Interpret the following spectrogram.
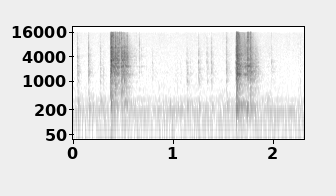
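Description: Two sharp plastic clicks about a second and a quarter apart, with faint ticks between, from the shield mounting mechanism of an Arai Defiant-X motorcycle helmet being worked by hand.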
